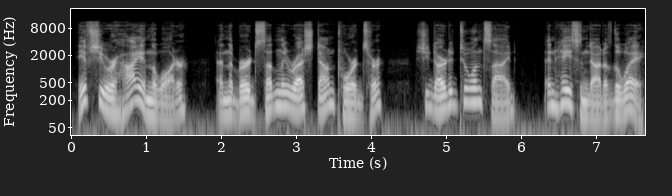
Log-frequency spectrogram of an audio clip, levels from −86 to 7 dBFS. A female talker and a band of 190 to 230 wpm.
No: male; fast, 205 wpm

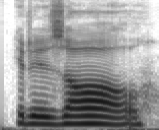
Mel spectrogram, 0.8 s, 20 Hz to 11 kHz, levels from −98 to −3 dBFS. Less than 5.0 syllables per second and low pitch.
No: 4.8 syllables/s; medium, 185 Hz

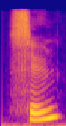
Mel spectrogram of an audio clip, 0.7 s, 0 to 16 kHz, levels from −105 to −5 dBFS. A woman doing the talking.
Yes: female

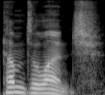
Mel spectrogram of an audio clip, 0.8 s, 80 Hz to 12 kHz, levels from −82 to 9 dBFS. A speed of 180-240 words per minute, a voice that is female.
No: fast, 230 wpm; male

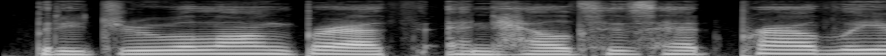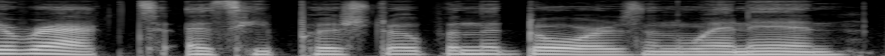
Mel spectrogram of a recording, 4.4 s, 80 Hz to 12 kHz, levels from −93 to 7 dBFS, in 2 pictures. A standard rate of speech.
No: fast, 285 wpm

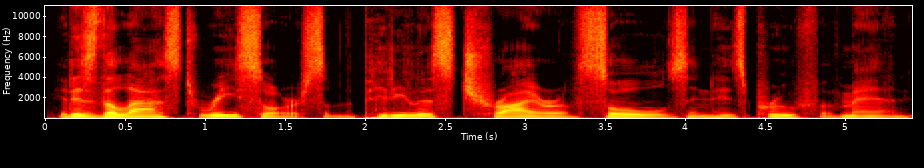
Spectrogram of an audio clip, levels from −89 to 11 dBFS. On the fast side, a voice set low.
No: average, 175 wpm; low, 120 Hz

